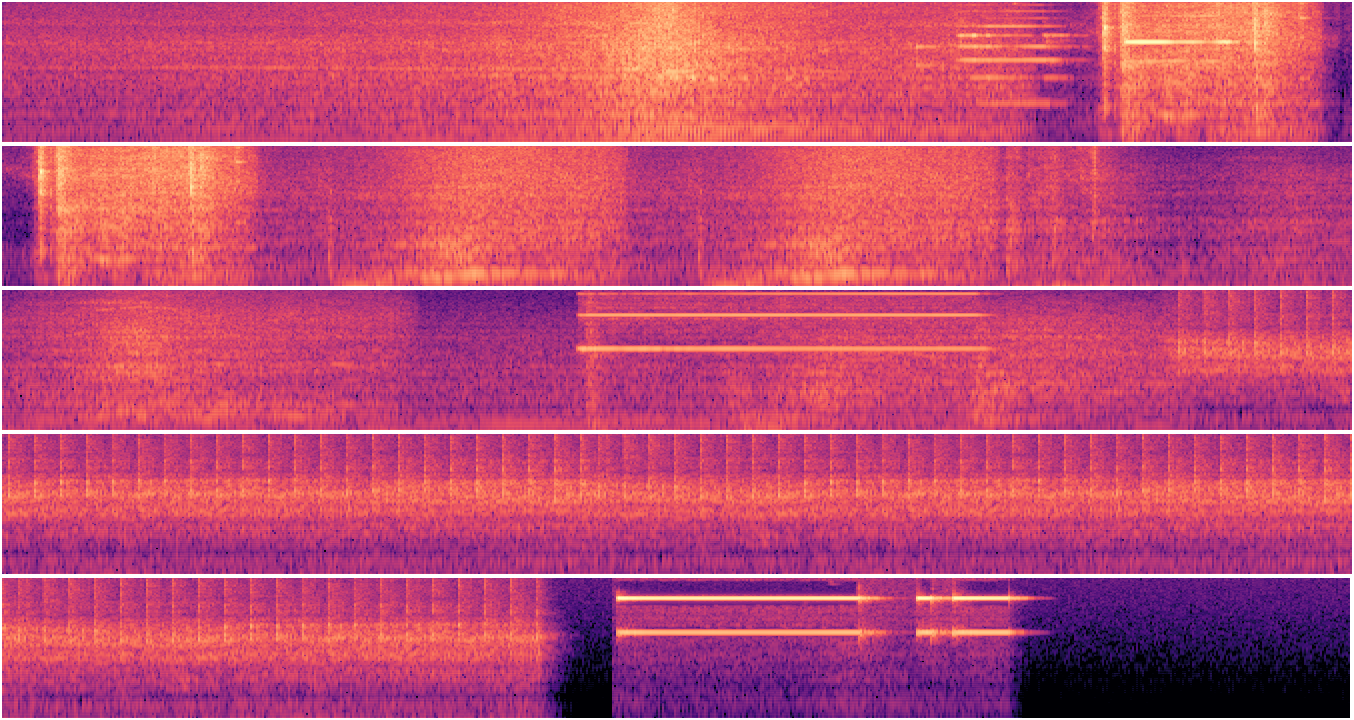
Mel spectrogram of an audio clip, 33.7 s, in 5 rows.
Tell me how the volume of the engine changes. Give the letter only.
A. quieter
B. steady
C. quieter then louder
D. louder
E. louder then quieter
A.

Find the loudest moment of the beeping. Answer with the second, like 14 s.
6 s.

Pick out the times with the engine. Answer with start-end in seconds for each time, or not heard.
0.0-29.8.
